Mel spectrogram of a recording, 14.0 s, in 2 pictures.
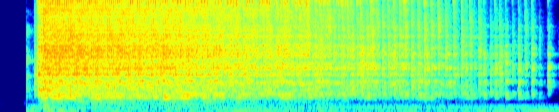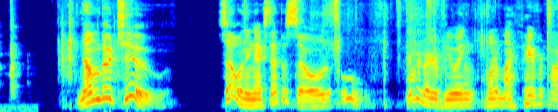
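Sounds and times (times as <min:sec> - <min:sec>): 
prize wheel pointer ratcheting against pegs: 0:00.4 - 0:07.4
speech: 0:08.0 - 0:09.1, 0:09.8 - 0:13.9.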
